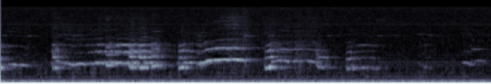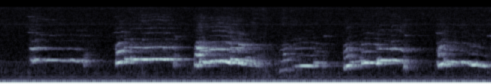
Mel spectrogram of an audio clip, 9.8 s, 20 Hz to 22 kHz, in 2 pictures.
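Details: Kennelled Weimaraner puppy, roughly 13.5 weeks old, wailing: rapid, irregular series of wavering whines and yelping howls, loudest in the second half, steady mechanical hum underneath.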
